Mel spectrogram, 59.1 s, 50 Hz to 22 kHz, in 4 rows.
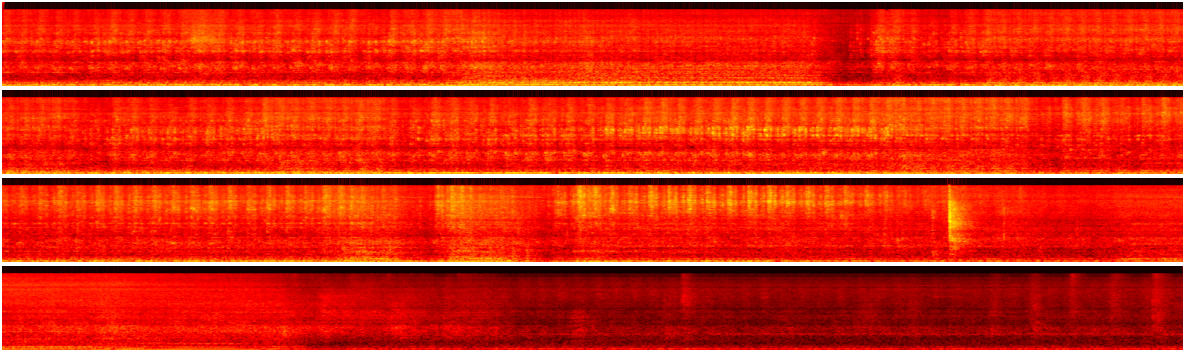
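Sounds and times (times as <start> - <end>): car engine running: 0.0 - 59.0.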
